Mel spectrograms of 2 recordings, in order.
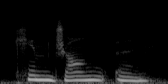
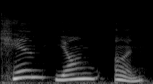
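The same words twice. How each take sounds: First: The middle syllable sounds like 'jong'. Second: The middle syllable sounds like 'yoong'. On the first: The speaker calls it right. "everybody else pronounce it Jung and then spell it J O N G" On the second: The speaker calls it wrong. "like think Carl Jung"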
